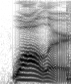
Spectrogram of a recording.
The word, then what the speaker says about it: Waller: Oh, I meant to say it rhymes with baller, collar, dollar, and holler. Waller.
